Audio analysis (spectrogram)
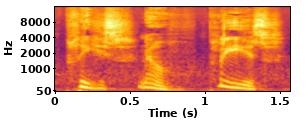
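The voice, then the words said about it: Shrill pleading woman's cry. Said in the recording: “the woman cried out in a shrill voice.”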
